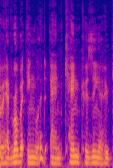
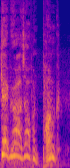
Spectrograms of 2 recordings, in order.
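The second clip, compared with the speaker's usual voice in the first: very high, threatening villain voice; 13 semitones higher than usual. A dad walking away after a photo, in his Freddy Krueger voice. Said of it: "in his Freddy voice".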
